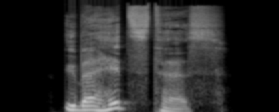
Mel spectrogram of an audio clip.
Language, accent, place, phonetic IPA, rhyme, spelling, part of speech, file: German, Germany, Berlin, [ˌyːbɐˈhɪt͡stəs], -ɪt͡stəs, überhitztes, adjective, De-überhitztes.ogg
- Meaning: strong/mixed nominative/accusative neuter singular of überhitzt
